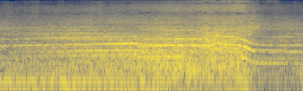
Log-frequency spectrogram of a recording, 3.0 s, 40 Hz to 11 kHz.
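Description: A Ferrari Formula 1 car from two years earlier, driven by Carlos Sainz at Fiorano, screams by with a high-pitched engine, its whine growing louder and rising in pitch before abruptly dropping as it passes and fades.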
